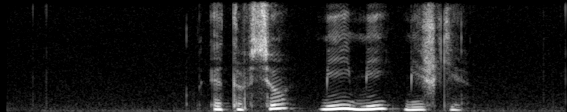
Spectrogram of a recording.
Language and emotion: Russian, positive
